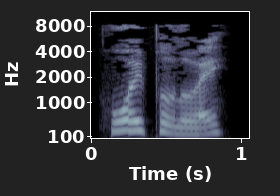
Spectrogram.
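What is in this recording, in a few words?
"hoi polloi", British English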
